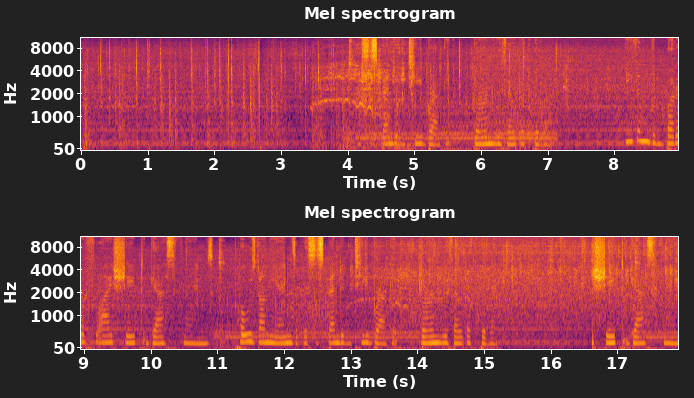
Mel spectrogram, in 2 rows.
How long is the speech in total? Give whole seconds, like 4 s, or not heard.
11 s.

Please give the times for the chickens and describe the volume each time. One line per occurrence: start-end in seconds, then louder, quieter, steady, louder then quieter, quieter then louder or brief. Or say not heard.
not heard.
